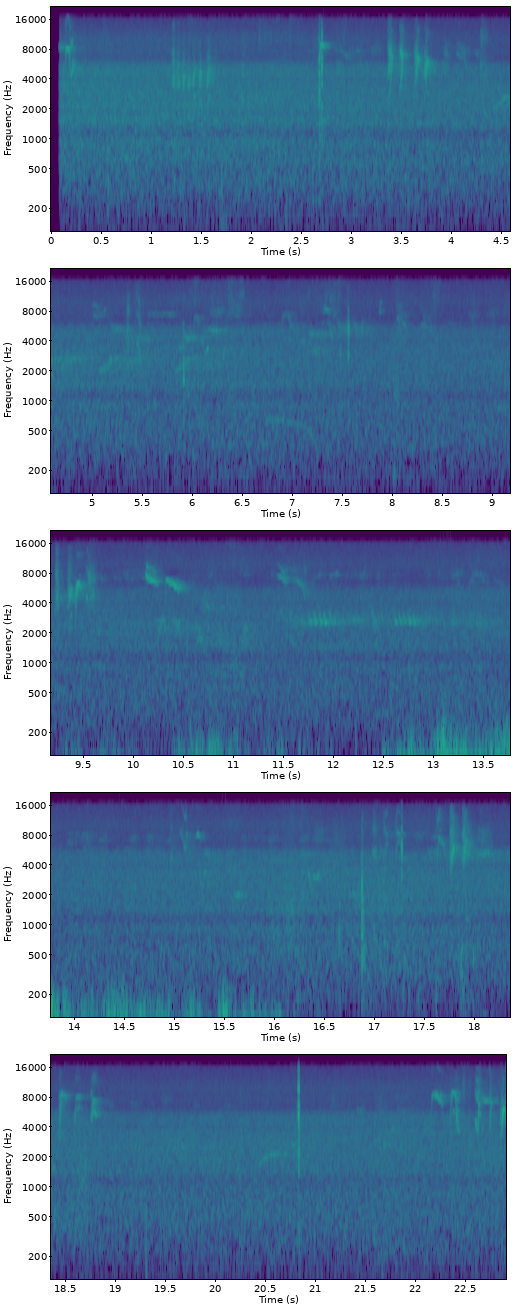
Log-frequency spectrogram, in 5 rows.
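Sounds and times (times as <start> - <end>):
faint outdoor hiss: 0.1 - 22.9
small birds chirping: 1.2 - 1.7, 2.6 - 22.9
low rumble on microphone: 9.4 - 16.5.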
